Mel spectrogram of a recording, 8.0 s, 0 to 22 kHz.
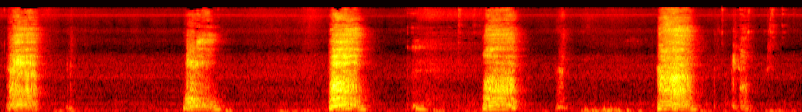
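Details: Baby girl at about 5:30–5:45 am on her worst night yet, about 30 minutes after receiving medicine: harsh, honking coughs, about five bursts in eight seconds, separated by short quiet gaps.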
